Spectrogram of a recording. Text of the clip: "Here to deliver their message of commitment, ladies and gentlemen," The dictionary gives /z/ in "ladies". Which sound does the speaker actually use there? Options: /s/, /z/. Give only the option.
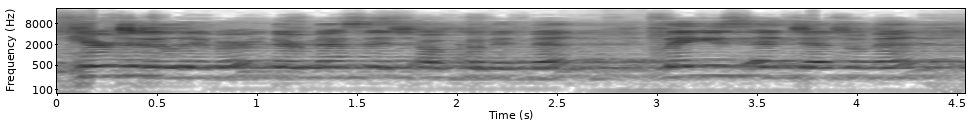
/z/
